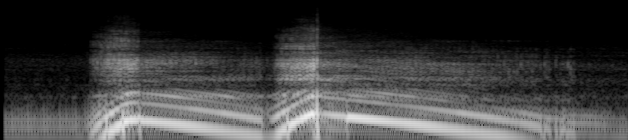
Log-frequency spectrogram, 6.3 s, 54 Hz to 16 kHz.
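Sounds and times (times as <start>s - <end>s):
Audi RS 3 Limousine 8Y exhaust system with open exhaust flap, throttle blip: 0.7s - 6.2s.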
